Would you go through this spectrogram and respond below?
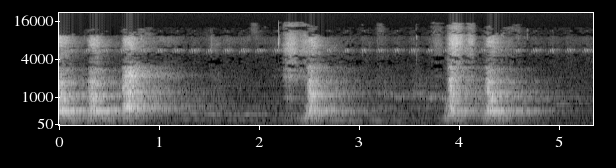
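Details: First barks of a German Shepherd dog with a black mask: quick triplet of yappy barks at the start, then single and paired barks at roughly one-and-a-half-second spacing, a thin high hum steady behind them.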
